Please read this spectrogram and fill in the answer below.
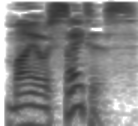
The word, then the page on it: myositis: British English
